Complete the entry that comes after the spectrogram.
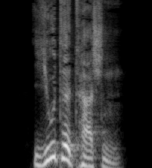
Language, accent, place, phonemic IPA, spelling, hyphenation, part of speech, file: German, Germany, Berlin, /ˈjuːtəˌtaʃn̩/, Jutetaschen, Ju‧te‧ta‧schen, noun, De-Jutetaschen.ogg
- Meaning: plural of Jutetasche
